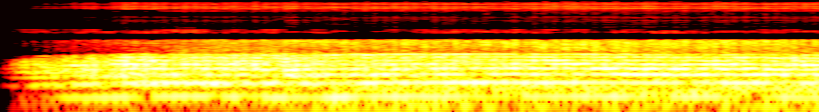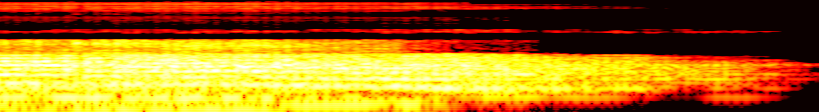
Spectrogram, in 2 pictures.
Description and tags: Creature in da cave
I wanted to create a dinosaur-like roar, but instead I came up with this. I thought it sounded good so I kept it and uploaded it. This was also the base for my Chitter Ambiances that I created.
cave, creature, creepy, echo, monster, roar, tense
